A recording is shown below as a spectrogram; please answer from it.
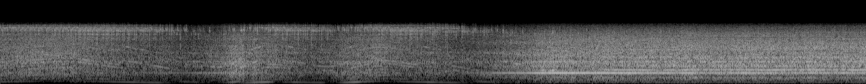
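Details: Toyota Supra/GS300 2JZ-GTE VVTi twin turbo: harsh metallic clashing over the engine when revved, sounding like a water pump or crank pulley failure; the cause was a bad drive belt, and replacing it fixed it.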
